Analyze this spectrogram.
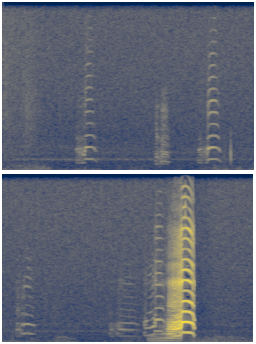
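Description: Canada goose honks: a few single honks in the first three seconds, then a loud, quick run of honks about four seconds in.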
